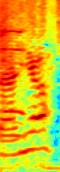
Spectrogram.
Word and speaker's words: Anya: C'est Anya. C'est Anya? Bah, pourquoi j'ai dit Anja? Alors, ça se prononce. C'est Ganja. Ah ouais, non, Ça non. se prononce c'est- Anya. Ça se prononce Anya.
